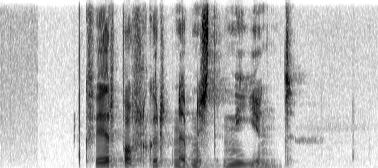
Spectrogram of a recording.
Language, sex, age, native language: Icelandic, male, 20-29, Icelandic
